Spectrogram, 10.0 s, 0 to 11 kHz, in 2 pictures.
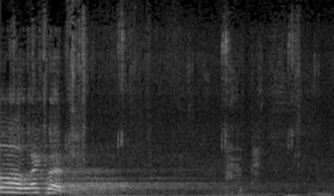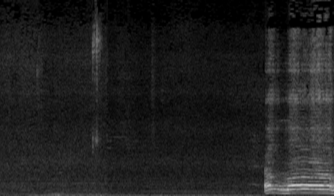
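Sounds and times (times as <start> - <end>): loudspeaker call echoing: 0.0 - 4.6, 9.0 - 10.0
crowd background noise: 0.0 - 9.0.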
